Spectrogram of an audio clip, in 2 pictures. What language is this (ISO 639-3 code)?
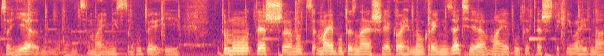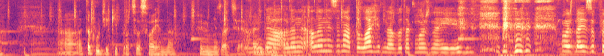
ukr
